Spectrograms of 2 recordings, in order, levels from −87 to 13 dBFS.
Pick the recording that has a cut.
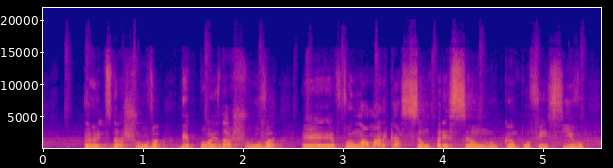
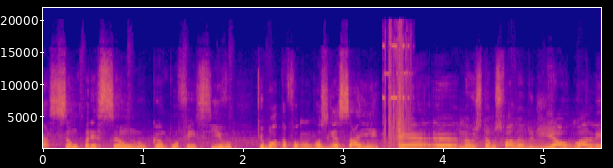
second; 1 cut; at 3.6 s

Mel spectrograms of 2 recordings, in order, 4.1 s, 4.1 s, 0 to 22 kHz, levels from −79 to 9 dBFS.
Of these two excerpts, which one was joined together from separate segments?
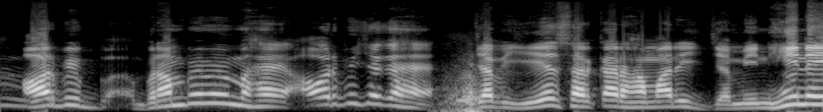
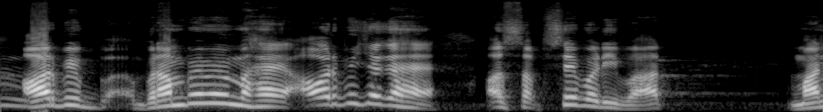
first; 1 cut; at 2.2 s

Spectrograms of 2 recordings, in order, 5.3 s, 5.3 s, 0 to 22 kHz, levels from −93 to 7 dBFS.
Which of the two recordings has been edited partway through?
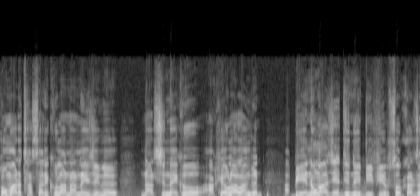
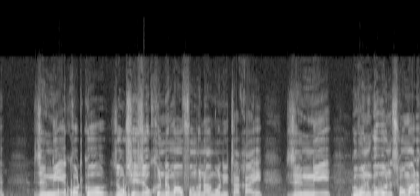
first; 1 cut; at 3.5 s

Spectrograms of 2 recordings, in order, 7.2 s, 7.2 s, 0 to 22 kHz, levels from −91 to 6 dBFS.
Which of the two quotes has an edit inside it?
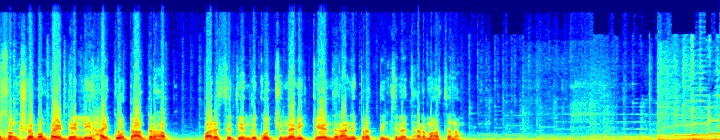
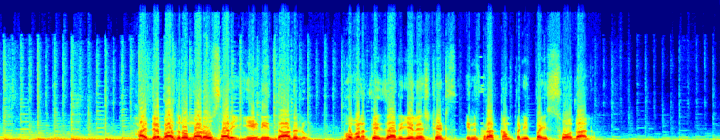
second; 1 cut; at 1.3 s

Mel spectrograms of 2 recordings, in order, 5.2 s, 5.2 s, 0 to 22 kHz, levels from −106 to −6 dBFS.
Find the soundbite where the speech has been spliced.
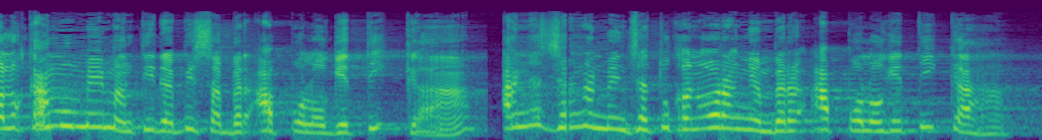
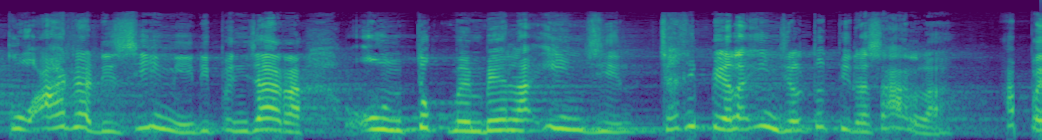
first; 1 cut; at 2.4 s

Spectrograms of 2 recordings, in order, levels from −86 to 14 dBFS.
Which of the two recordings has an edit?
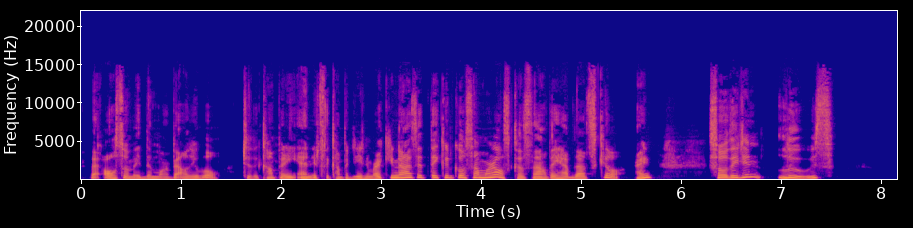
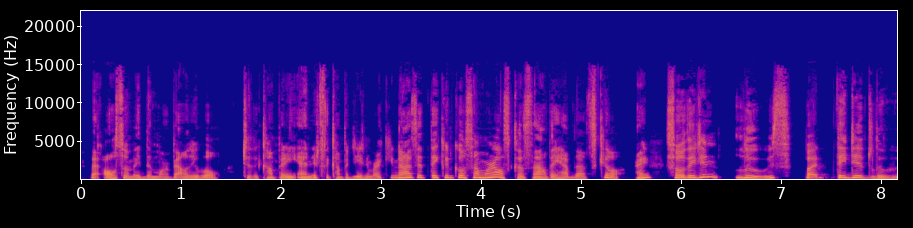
second; 2 cuts; at 5.8 s, 7.1 s

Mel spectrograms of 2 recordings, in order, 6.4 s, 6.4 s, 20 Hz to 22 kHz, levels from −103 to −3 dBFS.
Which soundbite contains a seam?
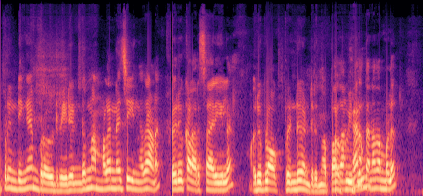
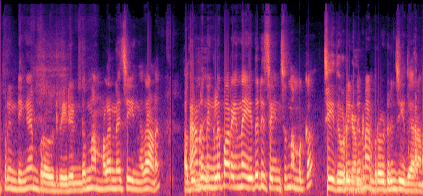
first; 1 cut; at 2.6 s

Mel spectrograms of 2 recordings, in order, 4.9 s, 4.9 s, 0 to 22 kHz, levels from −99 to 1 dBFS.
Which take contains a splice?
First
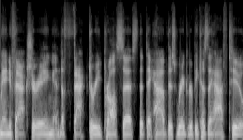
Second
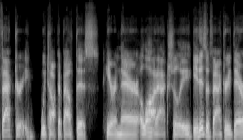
second; 1 cut; at 3.8 s

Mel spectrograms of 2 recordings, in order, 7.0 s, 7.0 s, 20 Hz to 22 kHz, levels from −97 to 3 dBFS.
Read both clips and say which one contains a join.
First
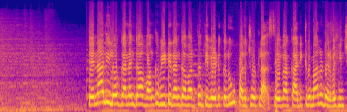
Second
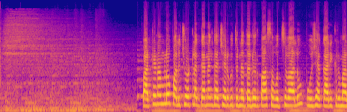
second; 1 cut; at 2.7 s

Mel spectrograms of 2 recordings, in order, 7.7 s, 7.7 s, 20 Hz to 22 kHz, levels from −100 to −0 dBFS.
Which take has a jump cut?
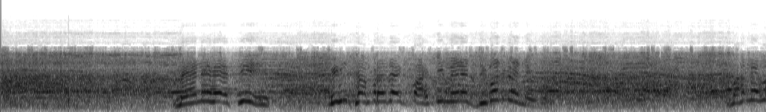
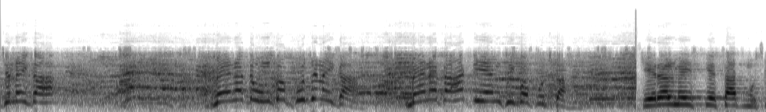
second; 1 cut; at 6.3 s

